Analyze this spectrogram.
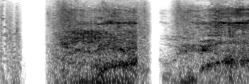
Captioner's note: monster Roar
